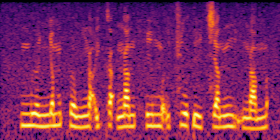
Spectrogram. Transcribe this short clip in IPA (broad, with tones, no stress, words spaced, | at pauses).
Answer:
mɨ̤˨˩ə̯ɲa˨˦mkə̤˨˩w ŋa̰˧˥jka̰ː˧˨ ŋa˧nhi˧ mə̰˧˥wt͡ɕu˧ɗi̤˨˩t͡ɕa˨˦n ŋḭ˧˨ ŋa˨˦m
